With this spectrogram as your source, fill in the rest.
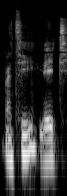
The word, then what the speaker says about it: Métis: Donavan is a father, husband, proud Red River Métis. Did I say it right? Métis? Métis, yeah. Métis citizen.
